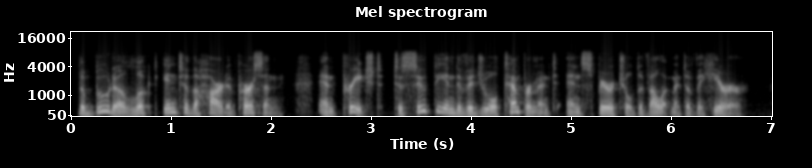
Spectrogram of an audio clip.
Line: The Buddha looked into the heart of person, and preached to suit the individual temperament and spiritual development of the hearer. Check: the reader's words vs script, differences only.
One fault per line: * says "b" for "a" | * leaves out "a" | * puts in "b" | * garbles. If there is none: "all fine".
all fine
